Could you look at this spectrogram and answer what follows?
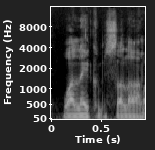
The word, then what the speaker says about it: wa alaikum salam: Can you teach me how to say it? – Assalamu alaikum. – Assalamu alaikum. – And then you would say wa alaikum salam. – Wa alaikum salam.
